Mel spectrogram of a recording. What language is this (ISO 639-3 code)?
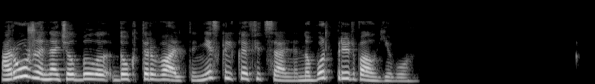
rus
